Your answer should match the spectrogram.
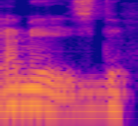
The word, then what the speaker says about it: amazed: guys you're still writing you're still saying the e sound if the verb is in the simple past please the e sound should not be pronounced you have to say amazed okay so okay exactly it is amazed but not amazed okay can you read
